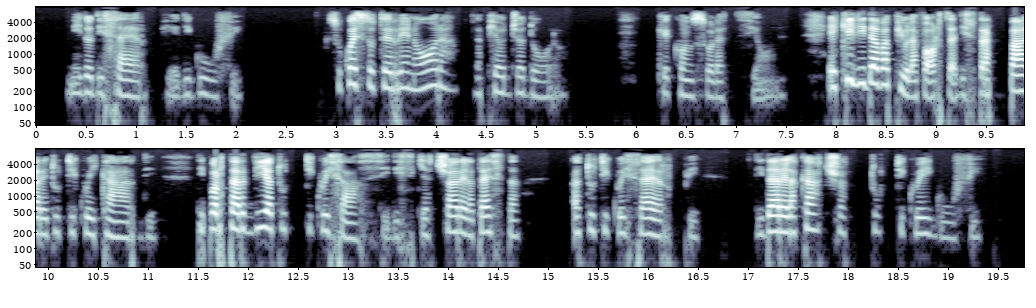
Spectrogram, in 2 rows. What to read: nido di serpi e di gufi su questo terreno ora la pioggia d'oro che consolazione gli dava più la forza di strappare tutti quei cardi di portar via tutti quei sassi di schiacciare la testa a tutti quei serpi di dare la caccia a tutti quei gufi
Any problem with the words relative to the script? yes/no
yes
